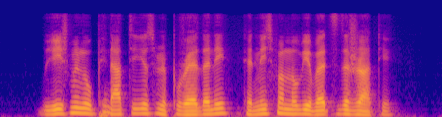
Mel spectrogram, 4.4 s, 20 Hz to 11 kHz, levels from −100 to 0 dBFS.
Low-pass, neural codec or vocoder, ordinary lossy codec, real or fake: 7.2 kHz; codec, 16 kHz, 0.5 kbps, FunCodec, trained on Chinese and English, 25 frames a second; none; fake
